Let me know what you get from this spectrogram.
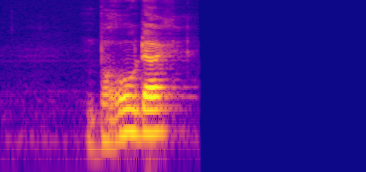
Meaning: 1. brother, male sibling 2. friar, member -especially non-priest- of certain ecclesiastical (notably Catholic clerical) groups
- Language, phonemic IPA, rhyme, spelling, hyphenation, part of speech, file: Dutch, /ˈbrudər/, -udər, broeder, broe‧der, noun, Nl-broeder.ogg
